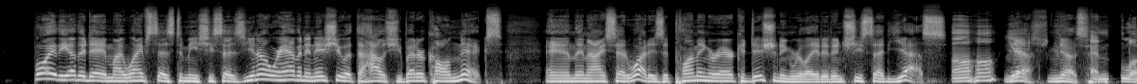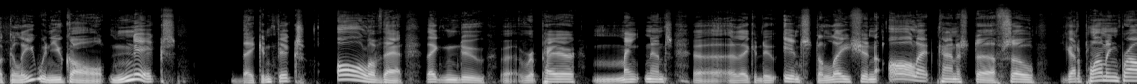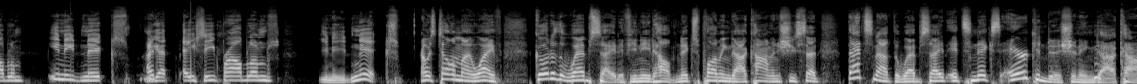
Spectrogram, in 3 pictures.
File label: RADIO AD; nicks plumbing radio ads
